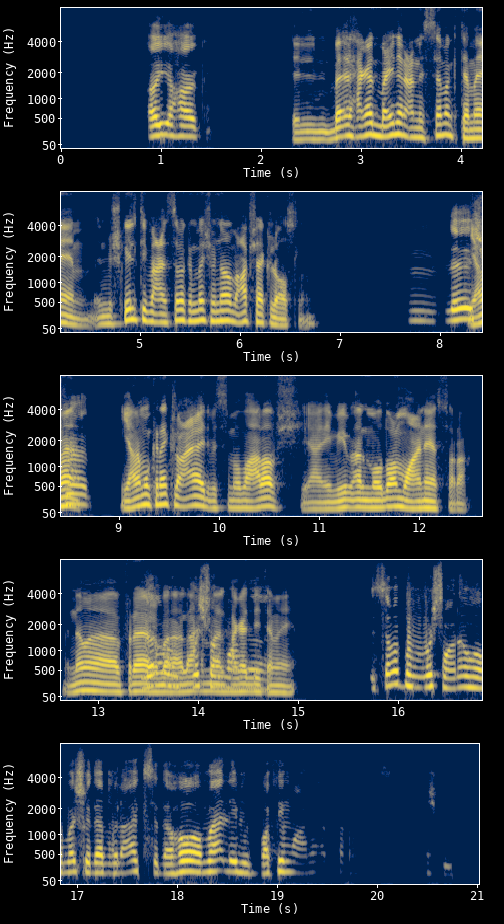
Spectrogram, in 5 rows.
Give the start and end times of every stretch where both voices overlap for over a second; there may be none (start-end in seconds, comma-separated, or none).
13.4-14.8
